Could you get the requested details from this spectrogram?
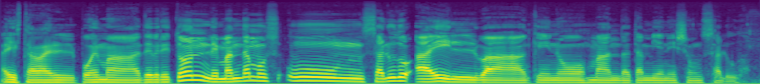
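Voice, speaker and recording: In a Rioplatense accent, a man talks at a fairly slow pace and medium pitch with lively intonation and hardly any pauses. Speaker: radio host. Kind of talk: radio show hosting, then poem reading aloud. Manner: measured, lyrical, incantatory reading of the poem, line by line.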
